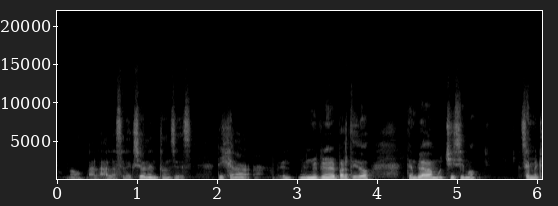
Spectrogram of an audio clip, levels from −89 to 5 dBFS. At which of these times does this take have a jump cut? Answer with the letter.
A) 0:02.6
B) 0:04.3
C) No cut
A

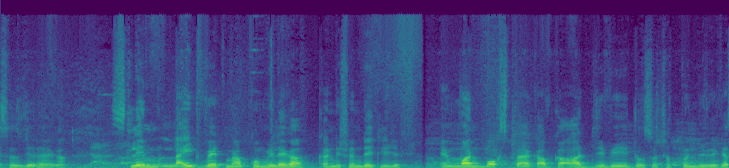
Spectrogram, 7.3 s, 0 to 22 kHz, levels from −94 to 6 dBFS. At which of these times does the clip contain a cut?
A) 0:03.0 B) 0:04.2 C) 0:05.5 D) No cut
B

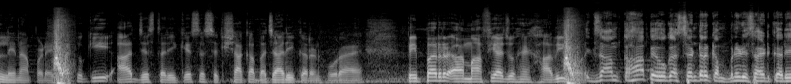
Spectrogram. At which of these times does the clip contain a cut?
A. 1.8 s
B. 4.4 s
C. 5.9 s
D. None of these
C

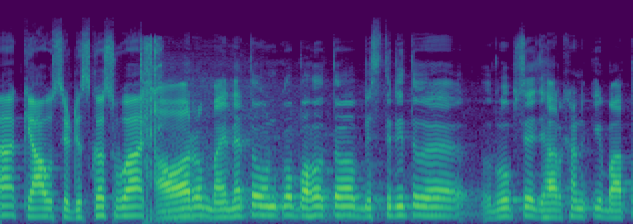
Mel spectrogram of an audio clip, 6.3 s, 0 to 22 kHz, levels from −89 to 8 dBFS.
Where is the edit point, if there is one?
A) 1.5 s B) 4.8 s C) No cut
A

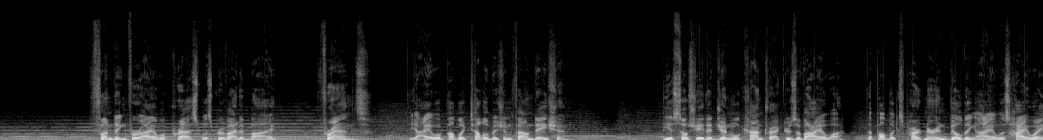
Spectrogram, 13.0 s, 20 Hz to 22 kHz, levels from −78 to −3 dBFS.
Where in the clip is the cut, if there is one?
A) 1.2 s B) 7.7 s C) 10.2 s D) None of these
A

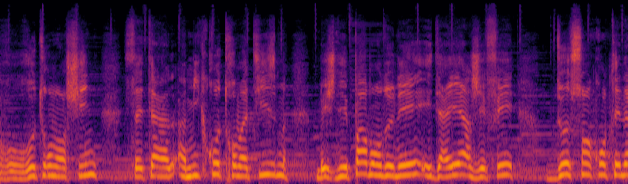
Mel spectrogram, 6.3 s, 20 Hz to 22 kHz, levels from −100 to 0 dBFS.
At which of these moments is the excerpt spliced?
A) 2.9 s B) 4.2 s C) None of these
C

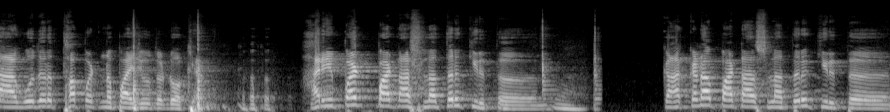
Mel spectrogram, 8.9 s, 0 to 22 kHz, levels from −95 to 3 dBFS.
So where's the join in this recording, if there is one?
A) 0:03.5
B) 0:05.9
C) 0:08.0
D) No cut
B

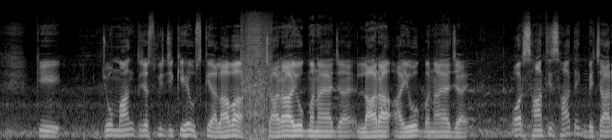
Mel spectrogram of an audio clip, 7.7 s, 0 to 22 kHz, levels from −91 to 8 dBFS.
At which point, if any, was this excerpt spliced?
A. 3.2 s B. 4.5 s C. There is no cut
A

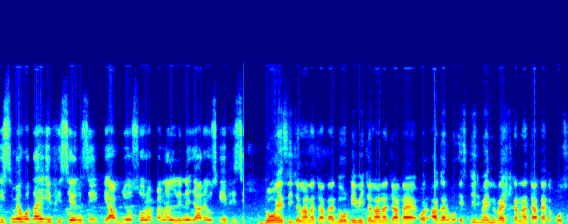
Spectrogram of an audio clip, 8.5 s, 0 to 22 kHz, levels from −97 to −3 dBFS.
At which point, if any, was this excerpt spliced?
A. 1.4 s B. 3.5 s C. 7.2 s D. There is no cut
B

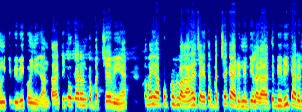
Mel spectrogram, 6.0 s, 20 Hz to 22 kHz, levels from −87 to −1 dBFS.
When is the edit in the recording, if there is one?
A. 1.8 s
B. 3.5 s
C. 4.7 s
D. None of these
D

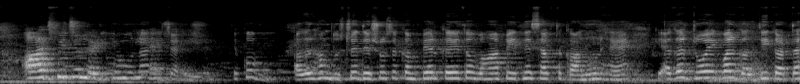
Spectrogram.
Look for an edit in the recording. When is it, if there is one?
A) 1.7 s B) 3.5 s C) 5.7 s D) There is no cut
A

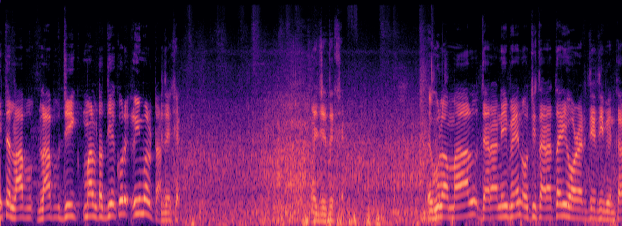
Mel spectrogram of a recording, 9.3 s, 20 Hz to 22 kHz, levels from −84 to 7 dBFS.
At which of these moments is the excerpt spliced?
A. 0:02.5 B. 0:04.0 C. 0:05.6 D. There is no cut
A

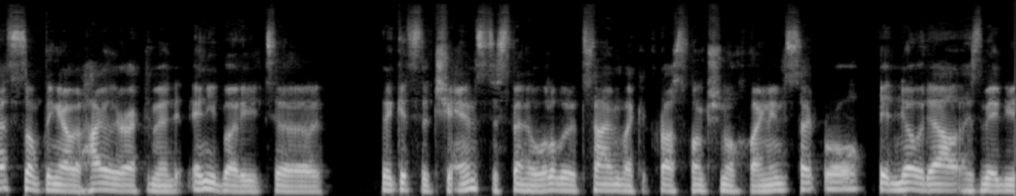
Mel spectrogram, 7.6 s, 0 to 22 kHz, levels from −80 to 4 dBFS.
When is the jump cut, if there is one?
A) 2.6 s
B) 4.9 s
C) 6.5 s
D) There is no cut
C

